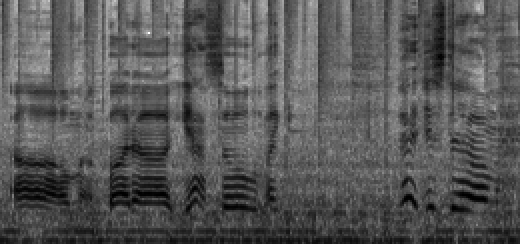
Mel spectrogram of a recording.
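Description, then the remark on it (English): A loud, steady truck engine, running rougher and louder than it used to, drones in the background with a rough, low rumble, while a person talks continuously over it. “So, I was a little worried because, like, my truck started running a little bit rougher. It's a little bit louder, which I feel like you can kind of hear right now.”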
